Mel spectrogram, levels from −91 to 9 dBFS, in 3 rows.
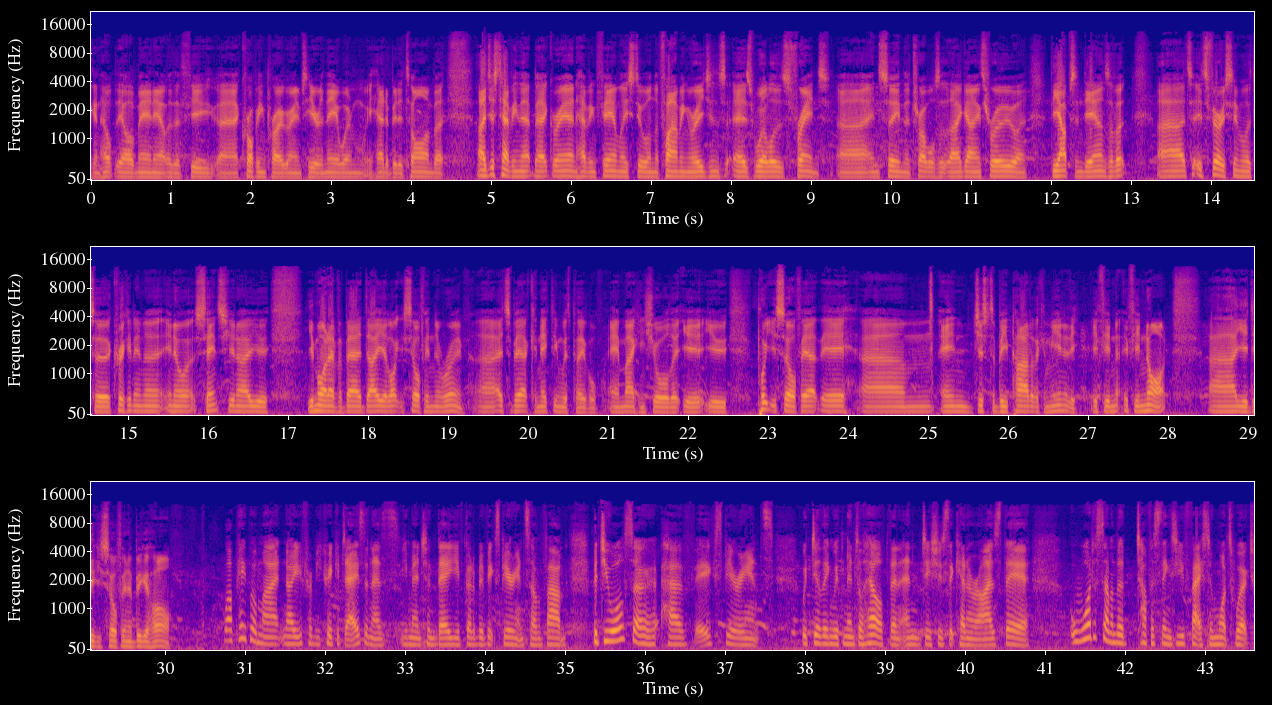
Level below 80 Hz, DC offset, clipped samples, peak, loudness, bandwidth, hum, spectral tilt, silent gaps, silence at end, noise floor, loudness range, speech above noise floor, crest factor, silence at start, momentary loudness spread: -46 dBFS; under 0.1%; under 0.1%; -2 dBFS; -22 LUFS; 14 kHz; none; -4.5 dB/octave; none; 0 s; -44 dBFS; 3 LU; 23 dB; 20 dB; 0 s; 8 LU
